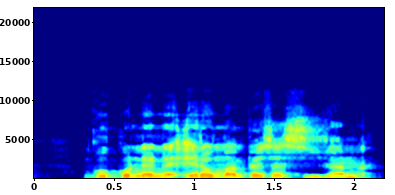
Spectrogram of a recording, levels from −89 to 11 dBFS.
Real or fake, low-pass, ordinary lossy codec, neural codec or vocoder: real; none; none; none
